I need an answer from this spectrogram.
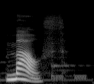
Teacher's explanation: On part d'un A ouvert et on finit en arrondissant les lèvres.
